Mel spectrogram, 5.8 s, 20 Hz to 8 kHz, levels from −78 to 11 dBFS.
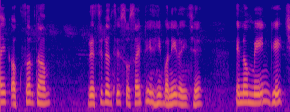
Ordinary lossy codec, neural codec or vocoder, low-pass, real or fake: none; vocoder, 44.1 kHz, 128 mel bands every 512 samples, BigVGAN v2; 7.2 kHz; fake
